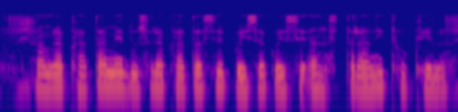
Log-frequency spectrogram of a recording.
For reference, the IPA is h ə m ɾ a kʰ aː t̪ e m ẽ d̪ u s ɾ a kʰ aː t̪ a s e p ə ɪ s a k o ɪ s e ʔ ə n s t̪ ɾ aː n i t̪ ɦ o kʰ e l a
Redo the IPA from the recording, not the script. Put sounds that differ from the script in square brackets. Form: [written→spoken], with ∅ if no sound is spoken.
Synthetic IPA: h ə m ɾ a kʰ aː t̪ [e→a] m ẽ d̪ u s ɾ a kʰ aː t̪ a s e p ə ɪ s a k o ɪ s e ʔ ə n s t̪ ɾ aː n i t̪ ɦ o kʰ e l a

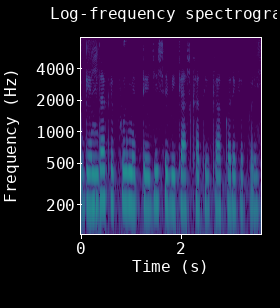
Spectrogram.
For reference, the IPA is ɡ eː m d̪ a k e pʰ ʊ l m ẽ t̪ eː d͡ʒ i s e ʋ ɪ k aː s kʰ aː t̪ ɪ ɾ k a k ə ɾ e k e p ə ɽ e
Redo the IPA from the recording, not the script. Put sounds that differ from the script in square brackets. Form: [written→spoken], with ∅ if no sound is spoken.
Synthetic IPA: ɡ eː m d̪ a k e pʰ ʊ l m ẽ t̪ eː d͡ʒ i s e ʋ ɪ k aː s kʰ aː t̪ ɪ ɾ k a k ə ɾ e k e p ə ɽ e

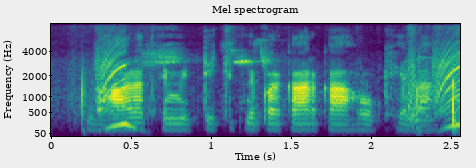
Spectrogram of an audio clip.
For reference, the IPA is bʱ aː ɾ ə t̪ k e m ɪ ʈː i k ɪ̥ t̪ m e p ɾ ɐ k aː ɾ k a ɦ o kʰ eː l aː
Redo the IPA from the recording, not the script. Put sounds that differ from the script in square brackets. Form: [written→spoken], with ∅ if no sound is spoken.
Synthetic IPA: bʱ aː ɾ ə t̪ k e m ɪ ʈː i k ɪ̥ t̪ [m→n] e p ɾ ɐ k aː ɾ k a ɦ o kʰ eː l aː

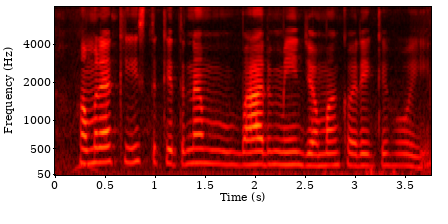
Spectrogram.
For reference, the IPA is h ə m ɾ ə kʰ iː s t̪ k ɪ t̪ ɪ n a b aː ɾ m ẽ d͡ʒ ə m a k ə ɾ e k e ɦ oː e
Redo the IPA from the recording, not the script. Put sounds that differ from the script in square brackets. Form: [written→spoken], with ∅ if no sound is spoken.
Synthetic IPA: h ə m ɾ [ə→a] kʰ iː s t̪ k ɪ t̪ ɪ n a b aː ɾ m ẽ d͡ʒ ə m a k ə ɾ e k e ɦ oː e

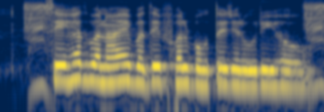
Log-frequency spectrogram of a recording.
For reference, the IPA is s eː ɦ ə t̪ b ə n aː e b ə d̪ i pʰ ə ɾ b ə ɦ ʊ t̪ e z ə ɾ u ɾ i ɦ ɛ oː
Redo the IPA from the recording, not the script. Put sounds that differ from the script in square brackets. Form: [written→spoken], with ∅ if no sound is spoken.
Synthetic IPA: s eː ɦ ə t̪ b ə n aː e b ə d̪ [i→e] pʰ ə [ɾ→l] b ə ɦ ʊ t̪ e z ə ɾ [u→uː] ɾ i ɦ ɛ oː

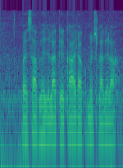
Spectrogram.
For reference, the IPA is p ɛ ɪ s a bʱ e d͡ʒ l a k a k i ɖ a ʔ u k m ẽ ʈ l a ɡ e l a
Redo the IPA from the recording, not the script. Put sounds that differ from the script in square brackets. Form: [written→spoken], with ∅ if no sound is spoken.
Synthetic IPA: p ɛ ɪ s a bʱ e d͡ʒ l a k [a→e] k [i→a] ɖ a [ʔ→k] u [k→∅] m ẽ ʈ l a ɡ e l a

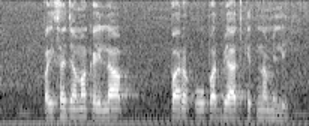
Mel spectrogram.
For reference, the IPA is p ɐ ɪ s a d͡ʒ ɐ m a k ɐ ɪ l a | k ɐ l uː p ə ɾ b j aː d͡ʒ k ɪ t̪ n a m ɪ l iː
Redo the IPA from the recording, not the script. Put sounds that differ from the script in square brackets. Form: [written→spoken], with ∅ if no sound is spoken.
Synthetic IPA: p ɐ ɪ s a d͡ʒ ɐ m a k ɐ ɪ l a | [k→p] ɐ [l→ɾ] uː p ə ɾ b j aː d͡ʒ k ɪ t̪ n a m ɪ l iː

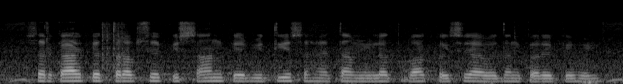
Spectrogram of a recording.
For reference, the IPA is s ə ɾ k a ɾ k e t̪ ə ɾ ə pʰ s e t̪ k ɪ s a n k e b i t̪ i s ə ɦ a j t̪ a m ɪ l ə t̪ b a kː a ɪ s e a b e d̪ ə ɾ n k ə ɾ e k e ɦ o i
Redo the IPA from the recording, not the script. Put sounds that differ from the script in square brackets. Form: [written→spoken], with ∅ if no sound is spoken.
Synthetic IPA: s ə ɾ k a ɾ k e t̪ ə ɾ ə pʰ s e [t̪→∅] k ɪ s a n k e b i t̪ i s ə ɦ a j t̪ a m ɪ l ə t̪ b a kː [a→ə] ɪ s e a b e d̪ ə [ɾ→∅] n k ə ɾ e k e ɦ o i

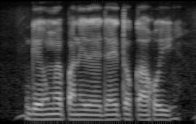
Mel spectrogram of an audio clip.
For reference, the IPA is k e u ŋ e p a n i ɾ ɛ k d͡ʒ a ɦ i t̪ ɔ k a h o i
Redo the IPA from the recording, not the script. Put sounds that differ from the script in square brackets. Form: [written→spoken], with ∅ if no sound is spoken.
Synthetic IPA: [k→ɡ] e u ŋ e p a n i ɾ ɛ [k→∅] d͡ʒ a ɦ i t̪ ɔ k a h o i

